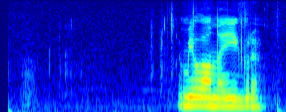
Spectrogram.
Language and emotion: Russian, neutral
